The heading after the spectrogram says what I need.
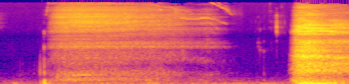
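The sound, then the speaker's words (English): A person breathing in and out: one long, soft, airy inhale, a short pause, then a louder exhale at the end, heard alone. “I'm going to pause and breathe in and out”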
